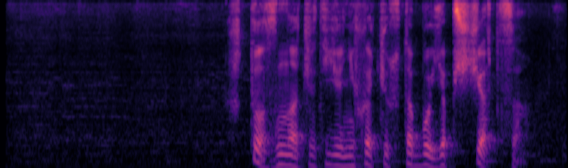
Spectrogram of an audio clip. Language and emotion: Russian, angry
